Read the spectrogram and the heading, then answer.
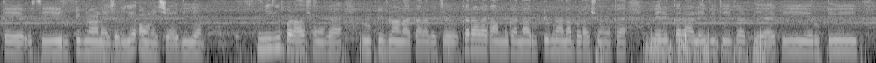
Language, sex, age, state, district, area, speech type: Dogri, female, 18-30, Jammu and Kashmir, Samba, rural, spontaneous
